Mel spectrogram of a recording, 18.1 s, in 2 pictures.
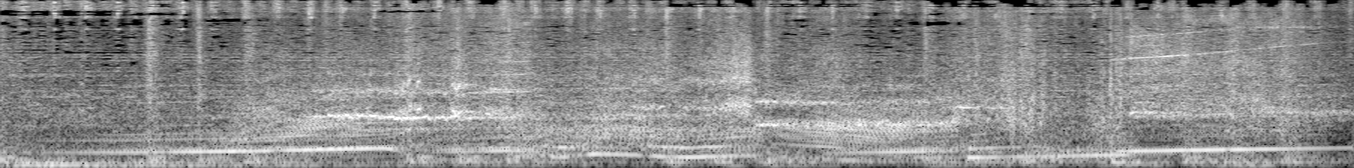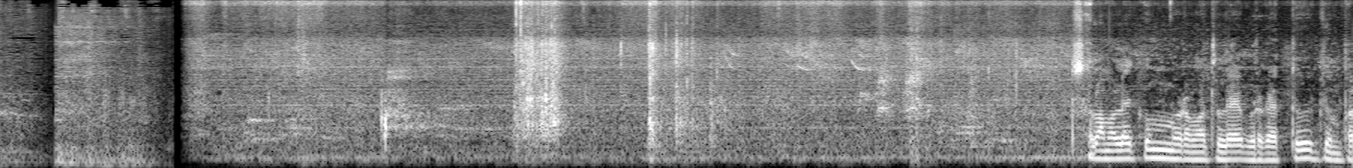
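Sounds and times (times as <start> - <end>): car engines revving: 0.0 - 10.2
music: 0.0 - 10.2
tyre squeal: 1.7 - 9.3.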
